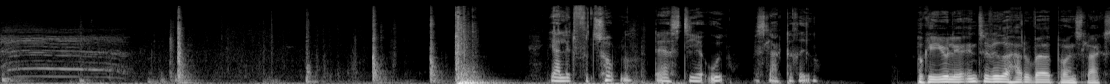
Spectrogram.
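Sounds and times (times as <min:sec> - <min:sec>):
sheep bleating: 0:00.0 - 0:01.4
sharp knocks and thuds: 0:03.0 - 0:05.2
speech: 0:05.5 - 0:08.3, 0:09.2 - 0:11.1.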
